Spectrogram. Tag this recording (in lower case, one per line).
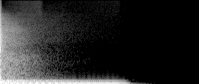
bass drum
drum
music
percussion
musical instrument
